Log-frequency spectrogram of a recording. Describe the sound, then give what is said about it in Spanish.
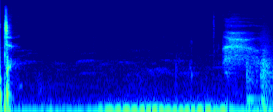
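A small click, then quiet, then a brief breathy slurp near the end as someone takes the last sip of a drink. No one speaks. “Ya está, el último trago. Estaba muy bueno.”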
